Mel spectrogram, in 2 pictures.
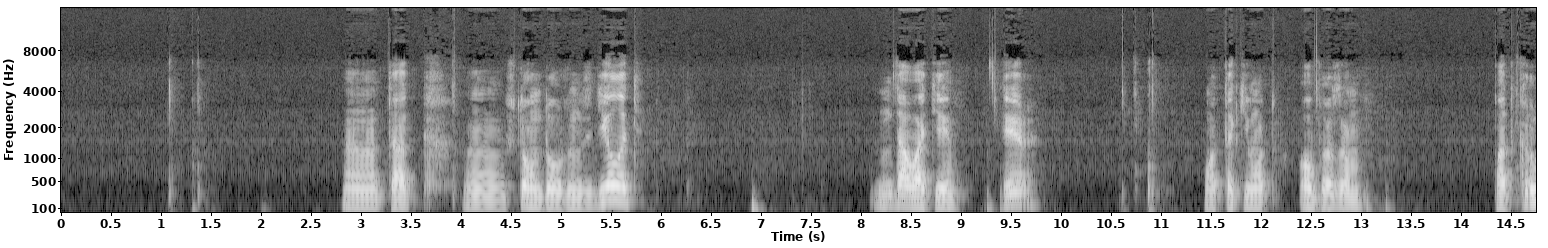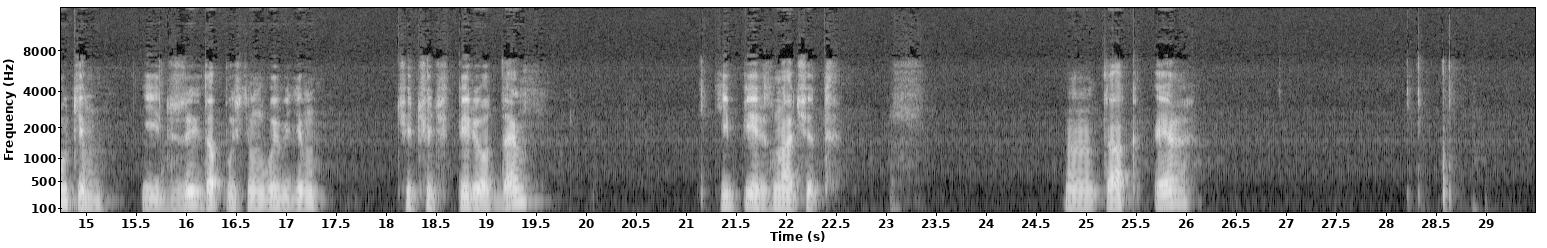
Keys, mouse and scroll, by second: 1.6-4.1 middle drag, 9.4 r, 11.1-12.8 middle drag, 13.2 r, 15.9 g, 19.3-21.3 middle drag, 25.9 r, 28.8-29.4 middle drag.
